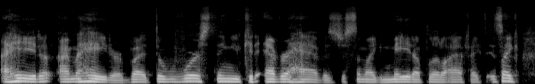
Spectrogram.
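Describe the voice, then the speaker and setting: With a New Jersey accent, a man talks at a fairly quick pace with hardly any pauses. His tone is dark and mellow, and the sound is dry and close with no echo. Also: medium pitch for a man. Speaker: guitar teacher and musician hosting a Q&A livestream. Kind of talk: casual livestream Q&A. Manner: animated.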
